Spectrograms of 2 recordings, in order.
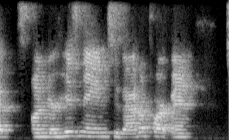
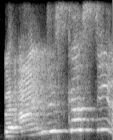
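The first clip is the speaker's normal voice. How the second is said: high incredulous retort; indignant disbelief; 12 semitones higher than usual. Retold or imitated. Tenant caps her comeback to the neighbour, high and incredulous. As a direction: pitch it up in offended disbelief.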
